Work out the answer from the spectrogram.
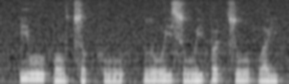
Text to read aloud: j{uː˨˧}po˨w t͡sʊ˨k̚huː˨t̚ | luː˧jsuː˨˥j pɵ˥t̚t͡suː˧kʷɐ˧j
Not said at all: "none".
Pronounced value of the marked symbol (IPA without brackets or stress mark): uː˥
